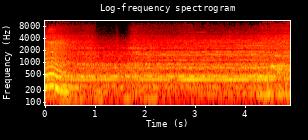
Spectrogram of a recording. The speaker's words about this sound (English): Drag racing.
